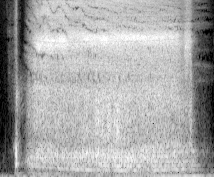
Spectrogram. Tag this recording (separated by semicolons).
Plane; Machine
